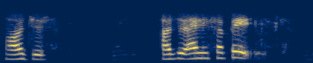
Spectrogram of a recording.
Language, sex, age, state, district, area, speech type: Nepali, female, 30-45, West Bengal, Alipurduar, rural, conversation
